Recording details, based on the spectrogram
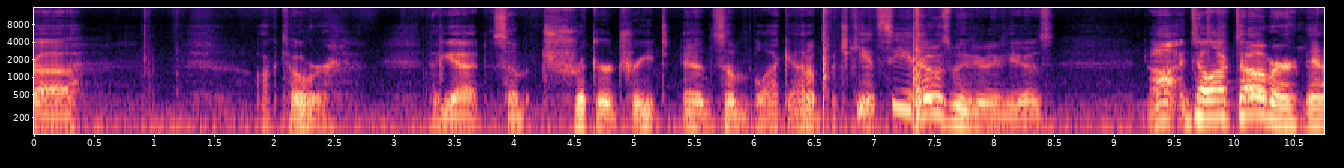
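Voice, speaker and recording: A man's voice: vocal fry, a little hiss or hum. Congested man rambling about his movies. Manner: chatty, rambling, lively swings in pitch. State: congested nose. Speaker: movie collection vlogger. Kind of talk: casual collection walkthrough.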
